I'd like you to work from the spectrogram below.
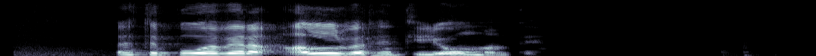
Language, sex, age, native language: Icelandic, female, 50-59, Icelandic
